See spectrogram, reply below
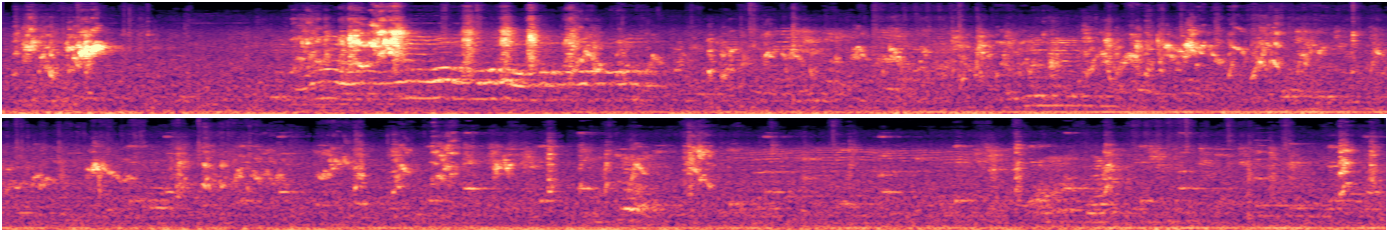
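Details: Aviary colony of breeding budgerigars in the morning, giving wavering warbled notes early on, then dense overlapping chirps and scratchy chatter, all over a constant low mechanical hum.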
